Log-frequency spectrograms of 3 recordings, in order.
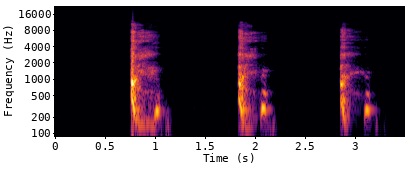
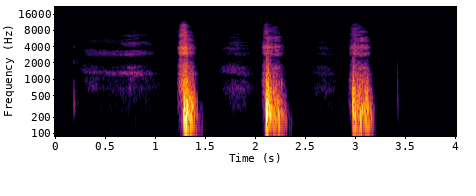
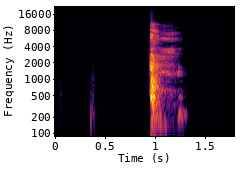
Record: three_cough_length: 3.5 s
three_cough_amplitude: 32768
three_cough_signal_mean_std_ratio: 0.24
exhalation_length: 4.0 s
exhalation_amplitude: 32768
exhalation_signal_mean_std_ratio: 0.24
cough_length: 1.8 s
cough_amplitude: 32768
cough_signal_mean_std_ratio: 0.2
survey_phase: beta (2021-08-13 to 2022-03-07)
age: 45-64
gender: Female
wearing_mask: 'No'
symptom_none: true
smoker_status: Ex-smoker
respiratory_condition_asthma: false
respiratory_condition_other: false
recruitment_source: REACT
submission_delay: 1 day
covid_test_result: Negative
covid_test_method: RT-qPCR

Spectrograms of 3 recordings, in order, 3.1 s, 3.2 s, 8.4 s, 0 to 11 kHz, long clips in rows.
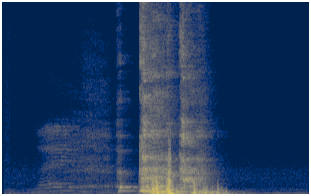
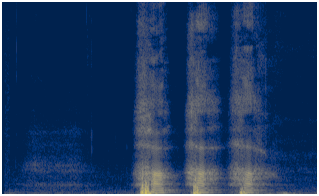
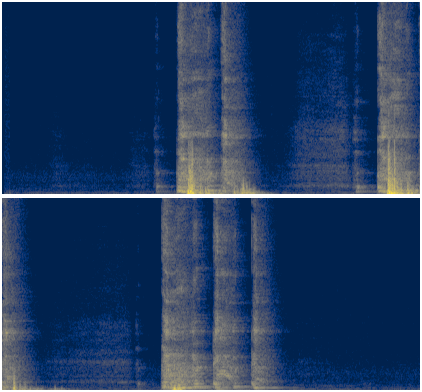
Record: cough_length: 3.1 s
cough_amplitude: 16874
cough_signal_mean_std_ratio: 0.36
exhalation_length: 3.2 s
exhalation_amplitude: 8547
exhalation_signal_mean_std_ratio: 0.32
three_cough_length: 8.4 s
three_cough_amplitude: 32767
three_cough_signal_mean_std_ratio: 0.23
survey_phase: beta (2021-08-13 to 2022-03-07)
age: 18-44
gender: Male
wearing_mask: 'No'
symptom_none: true
symptom_onset: 12 days
smoker_status: Ex-smoker
respiratory_condition_asthma: false
respiratory_condition_other: false
recruitment_source: REACT
submission_delay: 1 day
covid_test_result: Positive
covid_test_method: RT-qPCR
covid_ct_value: 37.7
covid_ct_gene: N gene
influenza_a_test_result: Negative
influenza_b_test_result: Negative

